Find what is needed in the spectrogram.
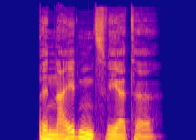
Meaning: inflection of beneidenswert: 1. strong/mixed nominative/accusative feminine singular 2. strong nominative/accusative plural 3. weak nominative all-gender singular
- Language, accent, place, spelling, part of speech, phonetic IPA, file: German, Germany, Berlin, beneidenswerte, adjective, [bəˈnaɪ̯dn̩sˌveːɐ̯tə], De-beneidenswerte.ogg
